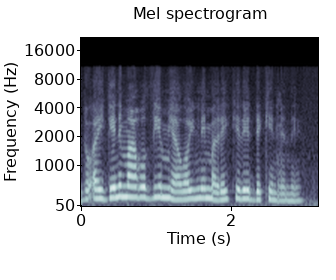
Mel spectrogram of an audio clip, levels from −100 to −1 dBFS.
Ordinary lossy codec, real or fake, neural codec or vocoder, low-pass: none; fake; codec, 16 kHz in and 24 kHz out, 0.6 kbps, FocalCodec, streaming, 2048 codes; 10.8 kHz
